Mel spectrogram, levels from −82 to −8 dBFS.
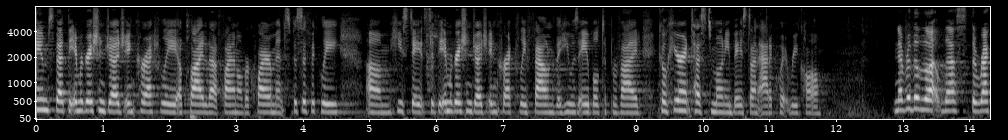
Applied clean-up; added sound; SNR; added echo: none; none; none; none.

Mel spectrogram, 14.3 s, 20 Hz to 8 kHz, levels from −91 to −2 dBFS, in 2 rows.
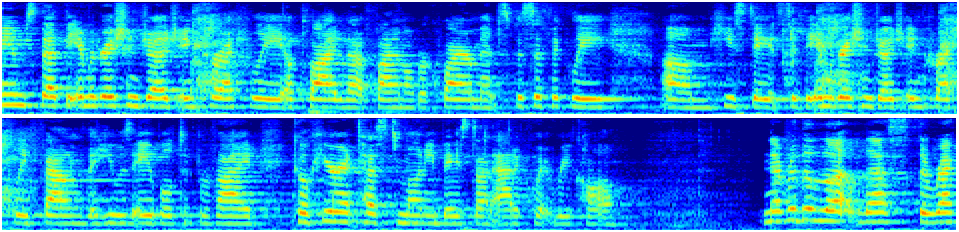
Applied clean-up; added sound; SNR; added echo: none; Breathing; 10 dB; reverberation time 2.4 s.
